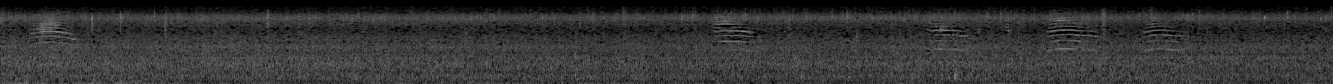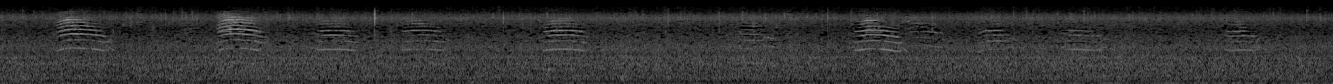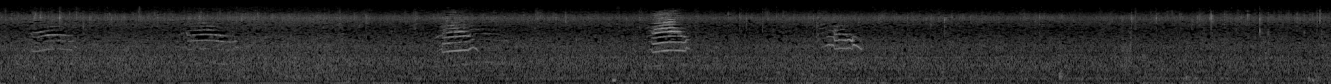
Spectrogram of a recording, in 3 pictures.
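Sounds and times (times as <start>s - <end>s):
steady rain falling: 0.0s - 39.9s
animal high calls: 10.5s - 11.9s, 13.9s - 14.5s, 15.5s - 17.8s, 18.8s - 19.3s, 21.8s - 24.5s, 25.6s - 26.0s, 31.0s - 31.8s, 33.1s - 33.6s, 34.9s - 35.4s.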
